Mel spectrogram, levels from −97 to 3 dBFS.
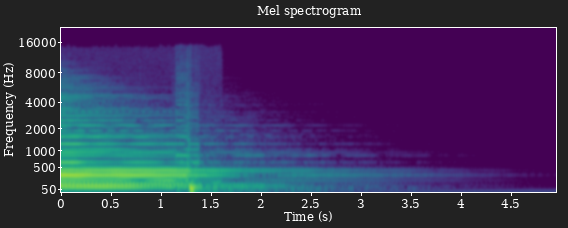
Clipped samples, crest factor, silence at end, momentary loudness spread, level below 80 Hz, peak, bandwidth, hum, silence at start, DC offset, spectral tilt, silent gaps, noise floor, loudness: under 0.1%; 18 dB; 3.1 s; 22 LU; -36 dBFS; -4 dBFS; 7.6 kHz; none; 0 s; under 0.1%; -9 dB/octave; none; -88 dBFS; -18 LUFS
